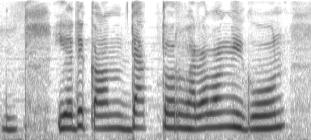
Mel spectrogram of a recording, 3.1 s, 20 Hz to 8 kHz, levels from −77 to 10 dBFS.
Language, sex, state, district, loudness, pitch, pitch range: Chakma, male, Tripura, Unakoti, -14 LUFS, 280 Hz, 275-300 Hz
